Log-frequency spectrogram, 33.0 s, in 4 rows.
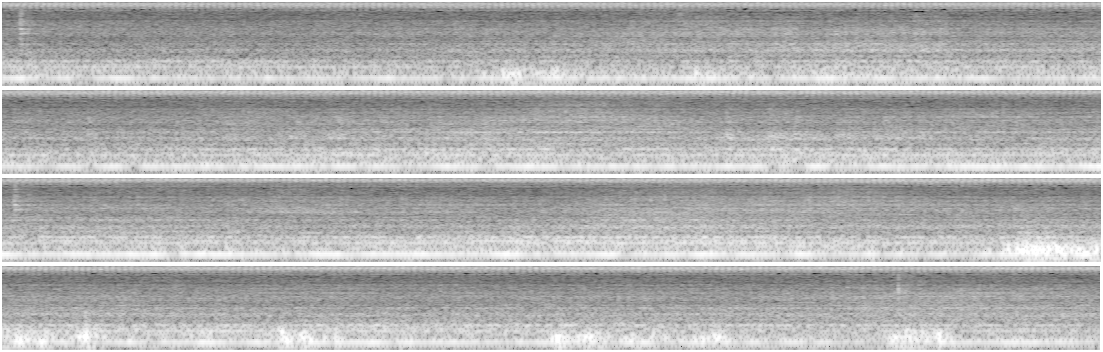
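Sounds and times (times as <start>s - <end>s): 
crickets chirping: 0.0s - 32.9s.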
